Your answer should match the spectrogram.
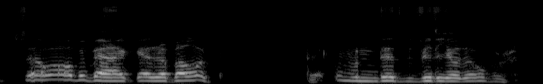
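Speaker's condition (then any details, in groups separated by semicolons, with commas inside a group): Cerebral palsy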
